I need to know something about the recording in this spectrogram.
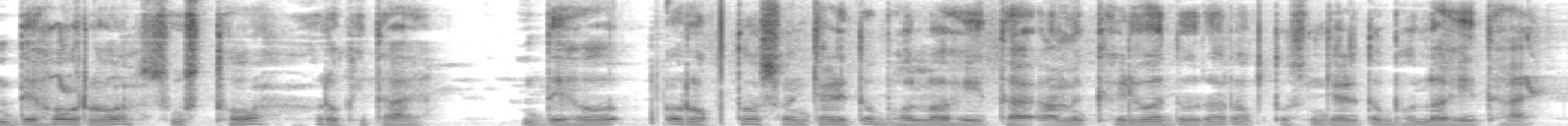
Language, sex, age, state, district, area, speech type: Odia, male, 18-30, Odisha, Mayurbhanj, rural, spontaneous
